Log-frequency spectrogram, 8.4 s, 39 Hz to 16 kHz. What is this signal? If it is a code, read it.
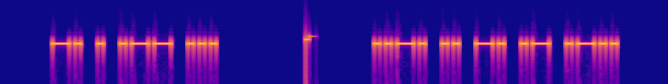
Morse code, heard as a keyed tone, about 17 wpm, 700 Hz. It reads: NEWS FINAL
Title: Sentences from Top 800 Words - New Word Drill - 17wpm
